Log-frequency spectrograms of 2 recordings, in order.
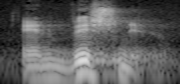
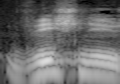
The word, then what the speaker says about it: Vishnu: si VA or Shi VA you also hear pronounced in different ways Shiva and Vishnu V is H nu V is H nu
